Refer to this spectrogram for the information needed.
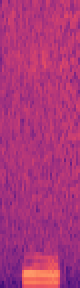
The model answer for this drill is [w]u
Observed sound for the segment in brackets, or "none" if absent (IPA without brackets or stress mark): w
